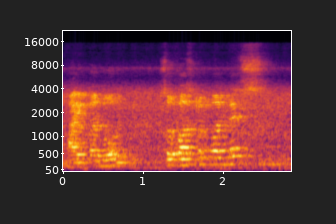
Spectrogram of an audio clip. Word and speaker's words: hyperbole: This is pronounced hyperbole.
